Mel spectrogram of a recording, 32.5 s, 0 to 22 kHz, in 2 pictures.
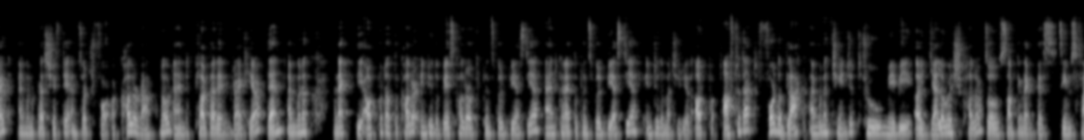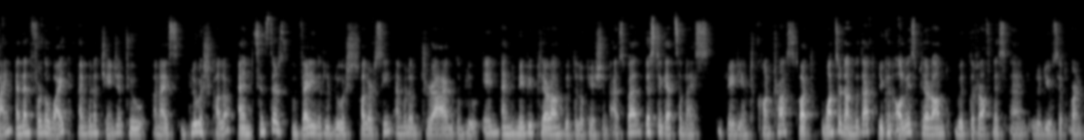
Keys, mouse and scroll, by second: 0.7 shift+a, 5.5 click, 7.2 middle click, 7.9 click, 8.3-9.7 drag, 10.6 middle click, 12.4 scroll up 3, 12.5 click, 16.8-17.1 drag, 17.5 click, 21.9-23.7 drag, 23.7 middle click, 25.5-27.8 shift+drag, 28.2 middle click, 28.2-28.5 scroll down 2, 29.4 click, 31.2-32.5 drag.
